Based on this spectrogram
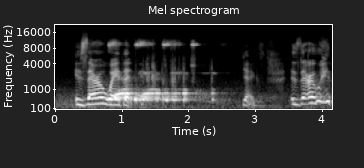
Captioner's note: voice echoes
